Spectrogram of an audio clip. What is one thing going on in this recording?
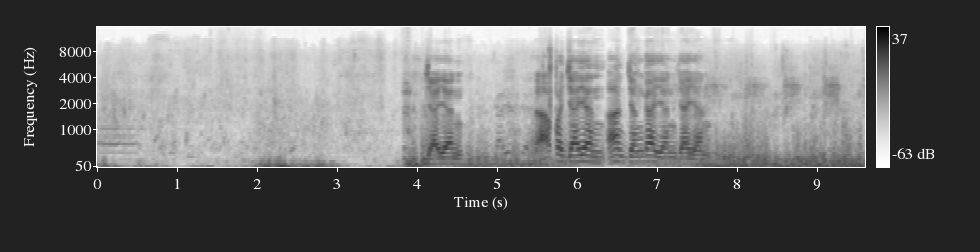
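Small waves slosh and lap.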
